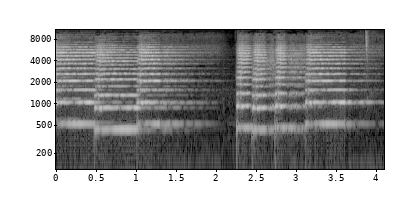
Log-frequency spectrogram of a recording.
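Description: Electronic keyboard playing a melody in the key of F as a demonstration: a phrase of held notes that fades out about halfway through, then a quick run of notes ending on a held note.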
